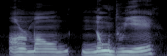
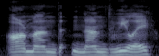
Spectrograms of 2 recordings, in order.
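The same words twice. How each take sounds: First: The name is said with French-style pronunciation. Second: The name is said with English-style pronunciation.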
